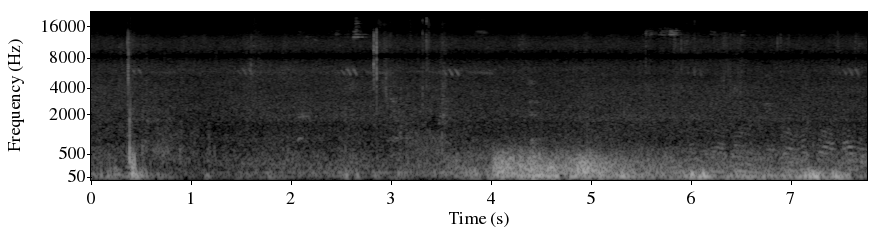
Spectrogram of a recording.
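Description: A night thunderstorm with windstorm and rain, where a low thunder rumble swells and rolls for several seconds over steady rain and wind noise, with voices faintly in the background.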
